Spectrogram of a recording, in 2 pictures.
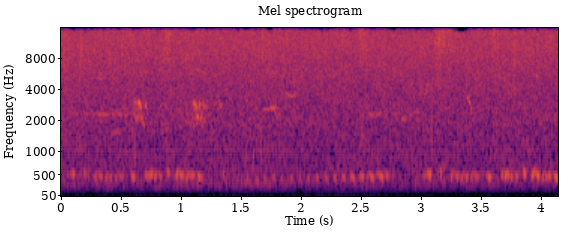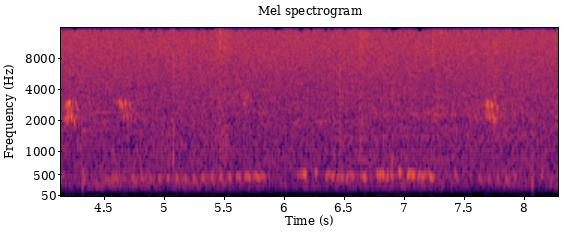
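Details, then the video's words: Black grouse males displaying at the lek: overlapping rolling bubbling phrases, each a few seconds long, run almost without pause, with occasional short higher hissing notes above. "Birkhahnbalz - Tétras lyre - Blackcock lek"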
